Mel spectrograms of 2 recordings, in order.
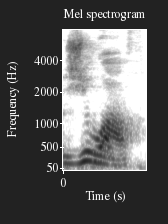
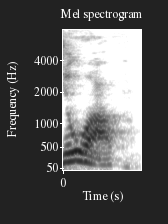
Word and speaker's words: Diouf: So the name is the Dio is pronounced as Jo. It has the J sound.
